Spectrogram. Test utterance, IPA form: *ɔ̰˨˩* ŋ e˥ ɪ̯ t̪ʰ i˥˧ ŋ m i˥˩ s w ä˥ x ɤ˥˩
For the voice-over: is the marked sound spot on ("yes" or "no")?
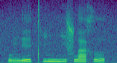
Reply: no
